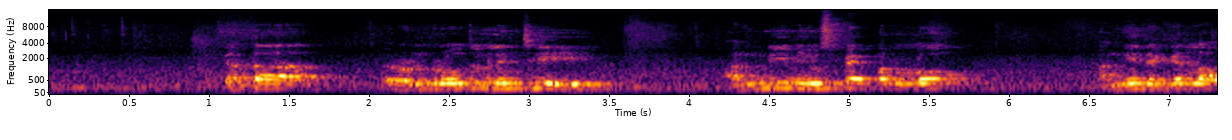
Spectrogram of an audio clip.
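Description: A man speaks into microphones in a firm, addressing tone.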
